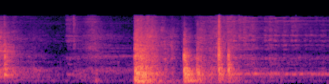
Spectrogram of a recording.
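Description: Darth Vader toaster and its cardboard box being handled during unboxing: one sharp thump about a second in, then a few lighter knocks.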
